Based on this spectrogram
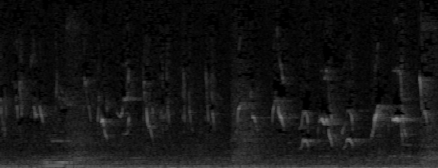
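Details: Lively white-eye twitter: short high chirps and little downslurred notes in quick, uneven succession, growing busier in the second half, over low background noise.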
